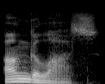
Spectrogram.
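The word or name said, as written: ἀγγελος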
